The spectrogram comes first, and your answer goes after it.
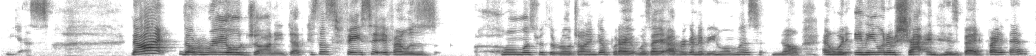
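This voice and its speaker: A young woman in her twenties telling a personal story in casual chat, animated, laughing and going off on tangents. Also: a little high, moderate pace. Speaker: vlogger.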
